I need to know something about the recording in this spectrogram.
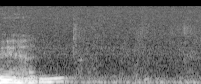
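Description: A man speaks briefly into a microphone in an echoing room.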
